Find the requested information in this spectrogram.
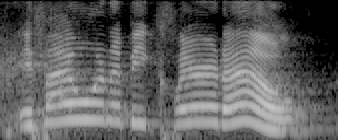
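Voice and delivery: normal talking voice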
